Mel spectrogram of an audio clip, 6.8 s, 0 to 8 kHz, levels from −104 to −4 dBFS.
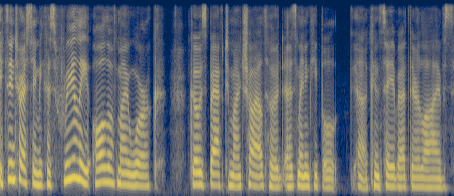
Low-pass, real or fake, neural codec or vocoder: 7.2 kHz; fake; autoencoder, 48 kHz, 128 numbers a frame, DAC-VAE, trained on Japanese speech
